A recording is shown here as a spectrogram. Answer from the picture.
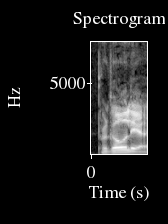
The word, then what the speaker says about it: pergola: There's no I in pergola. – Oh, I know, I said it wrong. See, I didn't even know how to pronounce it, but I'm getting one. – What was I saying? – Pergola. It's just pergola.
